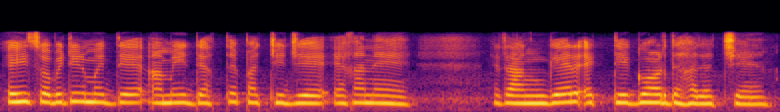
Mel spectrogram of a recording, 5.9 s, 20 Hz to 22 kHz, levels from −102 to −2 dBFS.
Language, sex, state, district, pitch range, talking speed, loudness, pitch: Bengali, female, Assam, Hailakandi, 250-275 Hz, 135 wpm, -16 LUFS, 260 Hz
